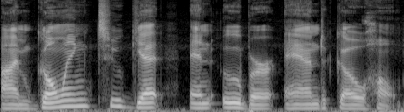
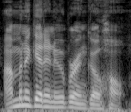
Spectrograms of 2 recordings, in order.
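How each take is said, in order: First: Each word is said fully and separately. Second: The words are reduced and run together. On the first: The speaker calls it wrong. "If I were to say each individual word" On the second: The speaker calls it right. "I would say"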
